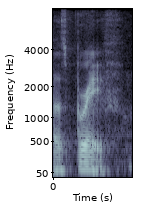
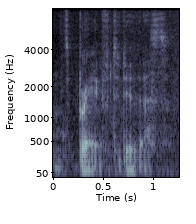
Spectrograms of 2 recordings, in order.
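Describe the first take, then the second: First: Said in the usual way. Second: Whispered. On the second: Shown as a demonstration.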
